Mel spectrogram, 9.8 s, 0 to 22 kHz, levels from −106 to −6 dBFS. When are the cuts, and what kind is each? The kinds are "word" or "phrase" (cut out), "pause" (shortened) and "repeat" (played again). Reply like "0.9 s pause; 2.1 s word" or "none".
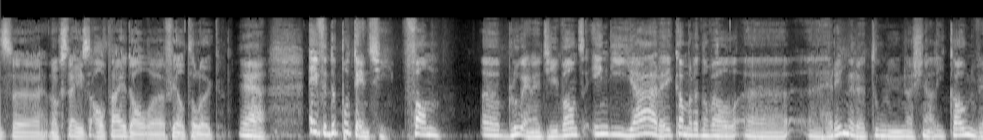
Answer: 2.3 s pause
